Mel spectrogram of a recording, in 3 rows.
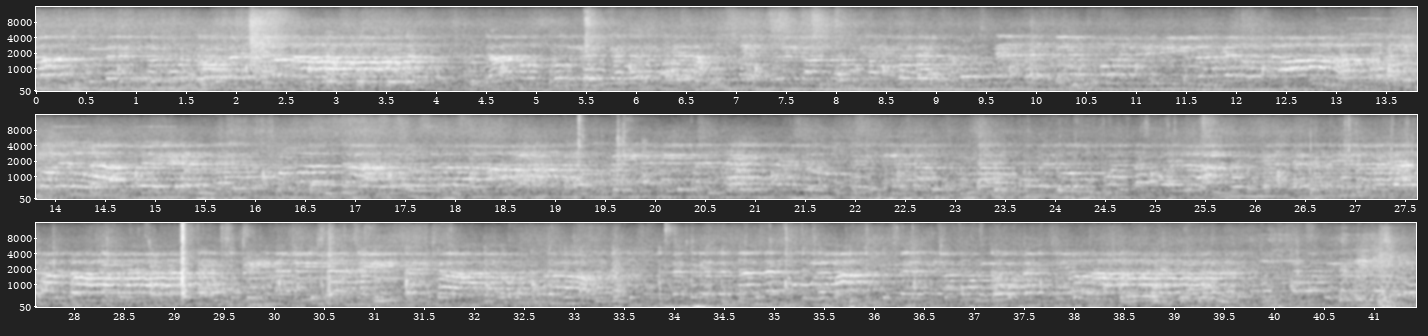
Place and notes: Av. 33 #83a-2 a, Medellín, Antioquia, Colombia - Ambiente Tienda La Vaquita
Ambiente grabado en tiendas la vaquita de la castellana.
Sonido tónico: música, voces
Señal sonora: paquetes, pasos, bolsas, viento, sonido de máquina lectora de precios.
Equipo: Luis Miguel Cartagena Blandón, María Alejandra Flórez Espinosa, Maria Alejandra Giraldo Pareja, Santiago Madera Villegas, Mariantonia Mejía Restrepo.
